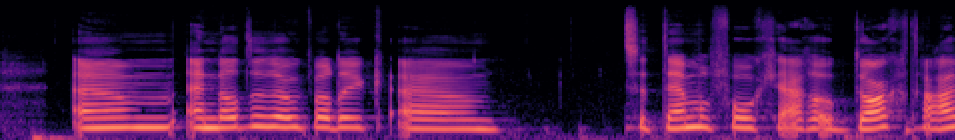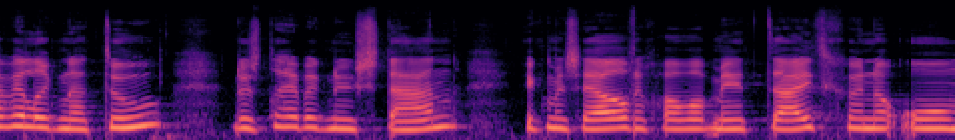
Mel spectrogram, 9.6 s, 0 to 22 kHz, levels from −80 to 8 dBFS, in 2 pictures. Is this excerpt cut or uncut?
cut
